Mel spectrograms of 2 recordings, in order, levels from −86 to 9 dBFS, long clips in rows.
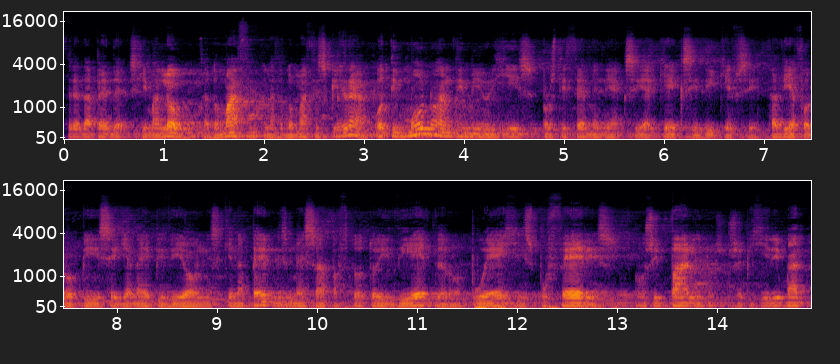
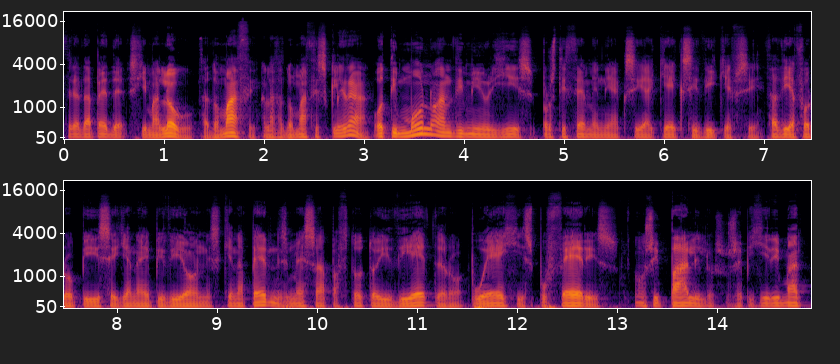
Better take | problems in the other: second | room echo; slight; dies away in 2.2 s

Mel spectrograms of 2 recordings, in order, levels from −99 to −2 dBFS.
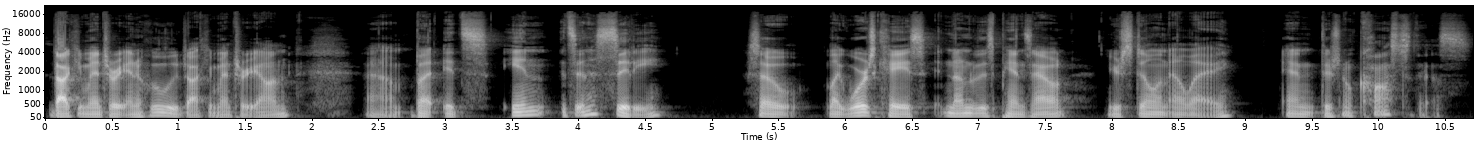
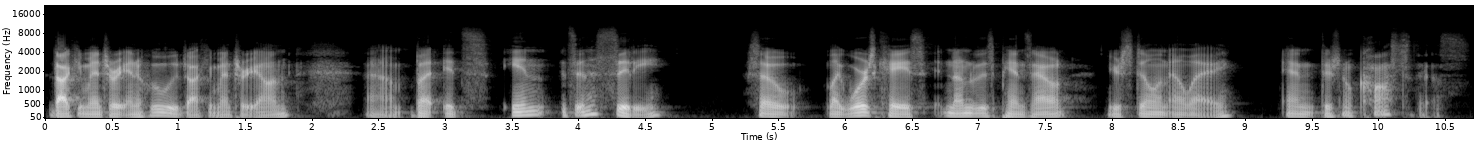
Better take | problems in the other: first | muffled; very; fading above 2.5 kHz

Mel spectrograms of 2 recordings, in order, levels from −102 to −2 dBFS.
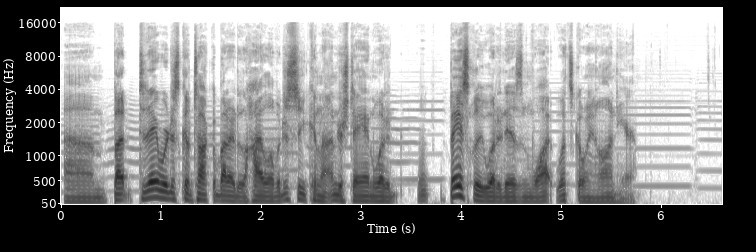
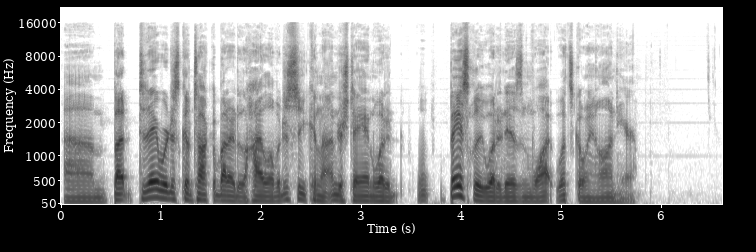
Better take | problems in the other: second | background music; faint; throughout; 30 dB below the speech

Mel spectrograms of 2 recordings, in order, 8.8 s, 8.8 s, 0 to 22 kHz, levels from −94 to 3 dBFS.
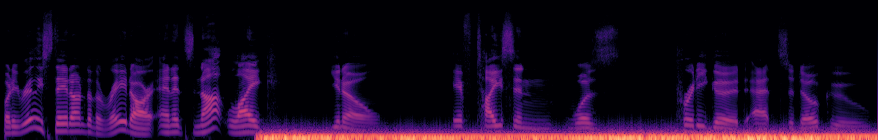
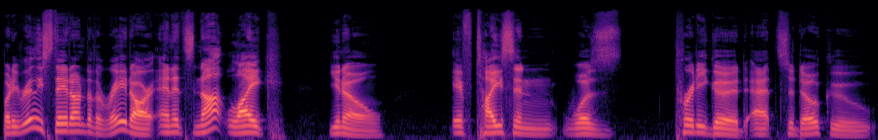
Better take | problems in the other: second | low rumble; loud; from 2.5 s on; 1 dB below the speech

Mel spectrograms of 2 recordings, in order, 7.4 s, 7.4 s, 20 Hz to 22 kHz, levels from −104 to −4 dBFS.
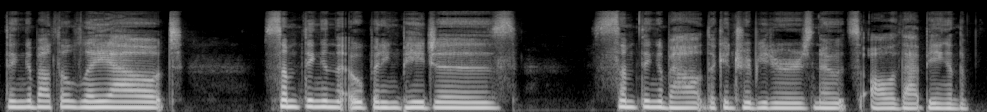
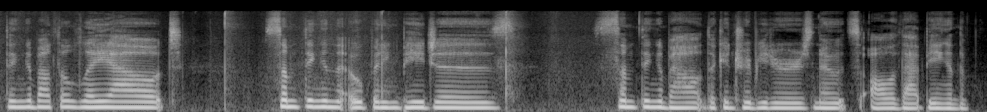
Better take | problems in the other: first | household noises; faint; throughout; 20 dB below the speech

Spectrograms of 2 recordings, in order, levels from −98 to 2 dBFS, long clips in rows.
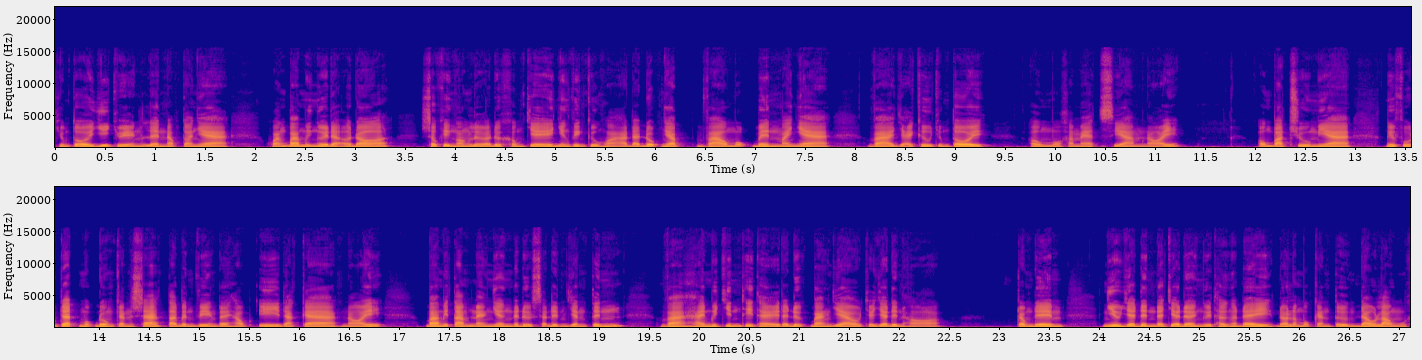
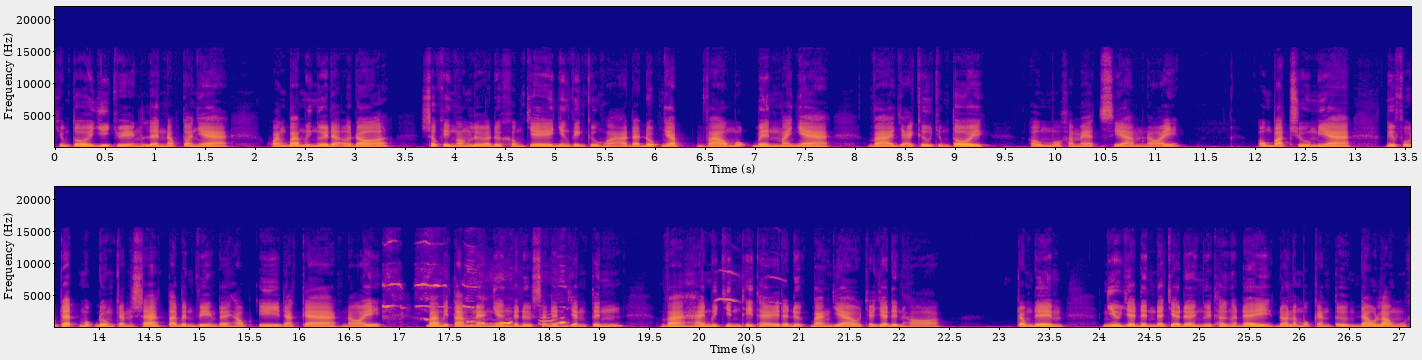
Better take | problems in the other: first | dog barking; noticeable; from 17 to 20 s; peak 1 dB below the speech

